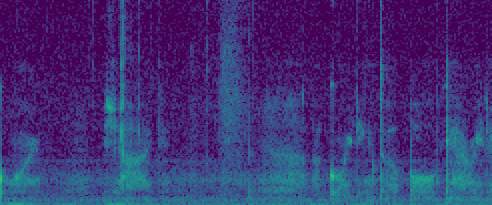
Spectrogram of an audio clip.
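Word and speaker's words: шаг: The Russian for step is spelled war and pronounced it looks like war. Shag.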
